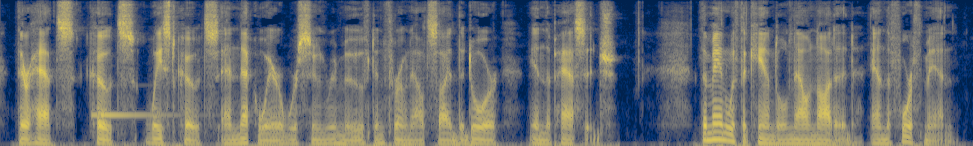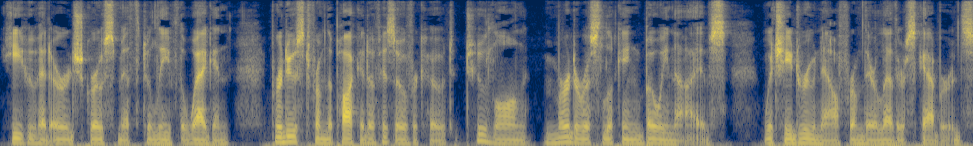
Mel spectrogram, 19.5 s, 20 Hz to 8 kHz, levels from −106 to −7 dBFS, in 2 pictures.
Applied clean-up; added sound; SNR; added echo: none; Piano; 15 dB; none.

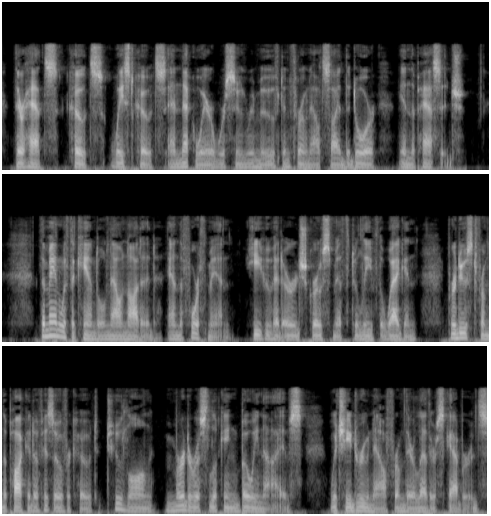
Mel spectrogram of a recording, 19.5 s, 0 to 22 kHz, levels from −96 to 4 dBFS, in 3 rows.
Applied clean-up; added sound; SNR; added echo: none; none; none; none.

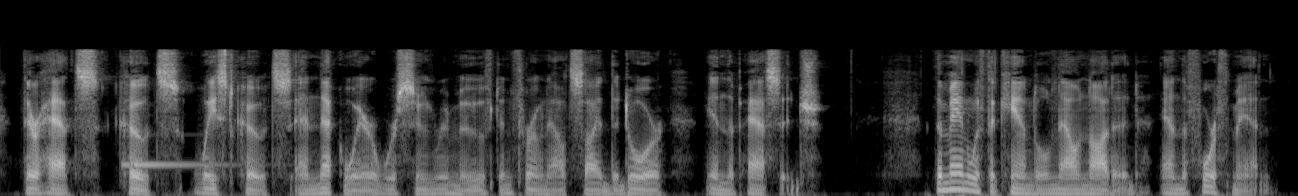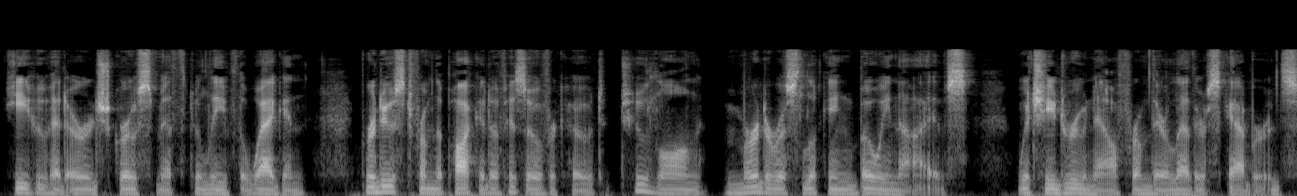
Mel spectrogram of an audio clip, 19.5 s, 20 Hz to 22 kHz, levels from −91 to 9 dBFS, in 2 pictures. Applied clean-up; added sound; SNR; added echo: neural mask model RNNoise.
